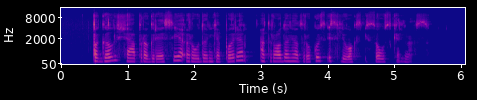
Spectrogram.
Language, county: Lithuanian, Šiauliai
